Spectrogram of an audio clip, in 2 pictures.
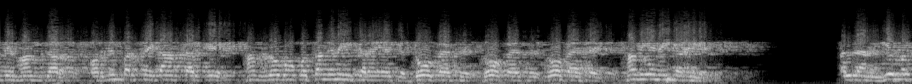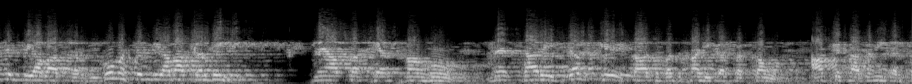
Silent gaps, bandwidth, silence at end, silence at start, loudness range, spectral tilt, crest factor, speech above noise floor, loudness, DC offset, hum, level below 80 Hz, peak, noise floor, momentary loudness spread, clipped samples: none; 14 kHz; 0 s; 0 s; 2 LU; -6 dB/octave; 10 dB; 51 dB; -16 LUFS; under 0.1%; none; -46 dBFS; -6 dBFS; -67 dBFS; 5 LU; under 0.1%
